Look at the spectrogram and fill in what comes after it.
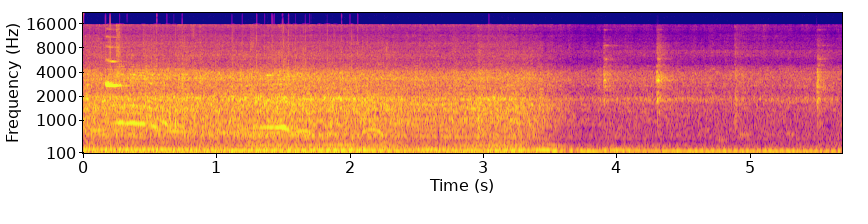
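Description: Off-road 4x4's engine running hard under load as the vehicle churns through deep mud, then the revs drop about three and a half seconds in and it settles to a quieter, steady note. Faint voices in the background.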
